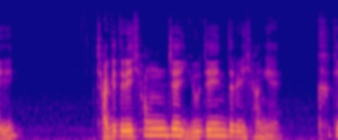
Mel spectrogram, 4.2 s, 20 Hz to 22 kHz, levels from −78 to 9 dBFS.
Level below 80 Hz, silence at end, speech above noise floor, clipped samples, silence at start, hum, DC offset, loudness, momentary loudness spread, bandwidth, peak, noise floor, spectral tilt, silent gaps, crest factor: -52 dBFS; 0 s; 35 dB; under 0.1%; 0 s; none; under 0.1%; -20 LUFS; 16 LU; 13 kHz; -4 dBFS; -55 dBFS; -7 dB/octave; none; 18 dB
